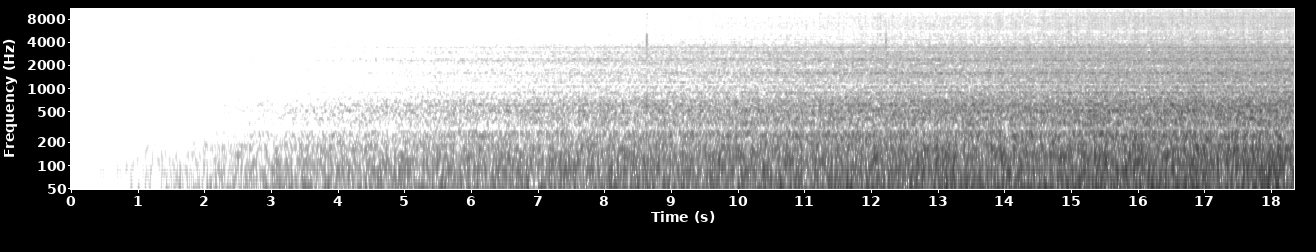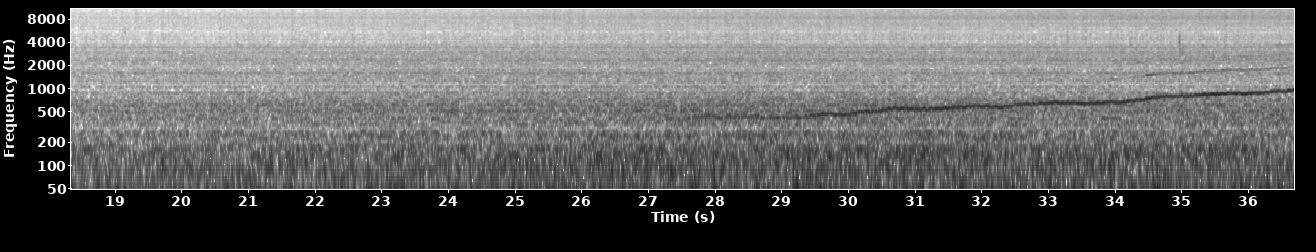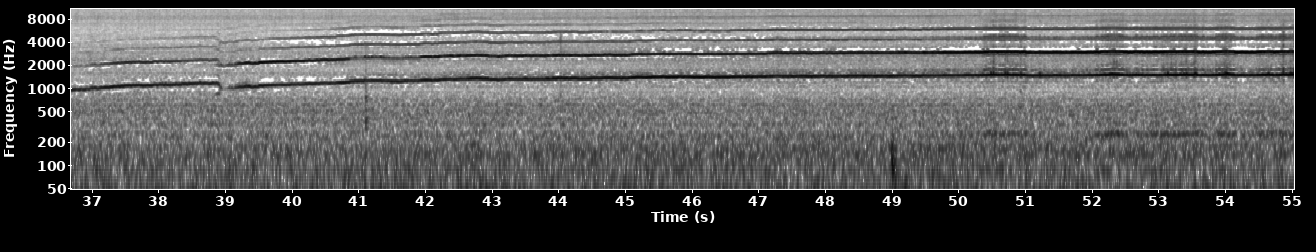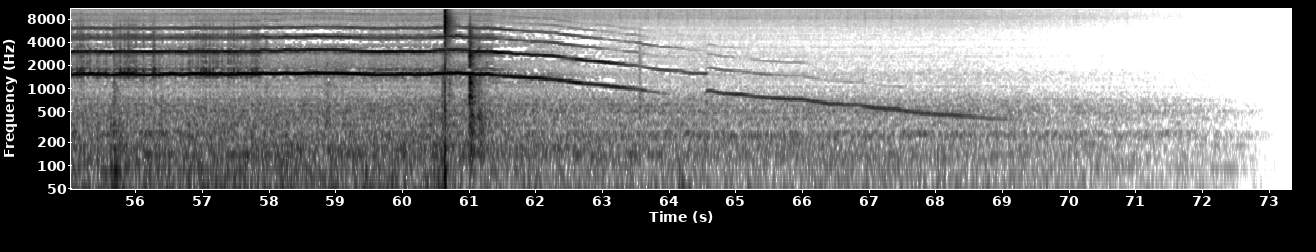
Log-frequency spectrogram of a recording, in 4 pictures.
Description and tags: A kettle whistling on a stove.
boiling, kettle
